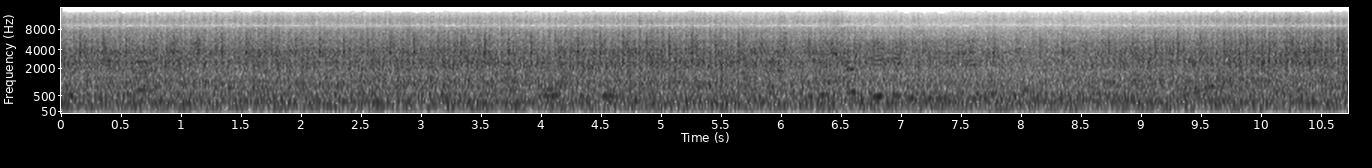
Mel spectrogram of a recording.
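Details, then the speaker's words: 1927 White dump truck first started after 20 years, 28 psi oil pressure: old petrol engine idling steadily under a lot of hiss, no heavy knocks or misses; runs smooth, sounding like new. "what do you think Grandpa sounds like new it sounds like new just turn right along huh"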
